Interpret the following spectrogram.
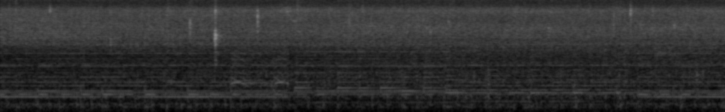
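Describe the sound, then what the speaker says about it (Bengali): Potato noodle finger fries sizzling in hot oil, a steady bright hiss and crackle with a few sharper pops, close and continuous. "এই যে আমি এগুলো একটা একটা করে এখন তেলে ছেড়ে দেবো"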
